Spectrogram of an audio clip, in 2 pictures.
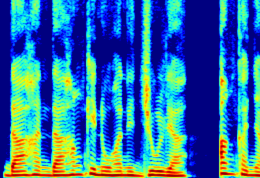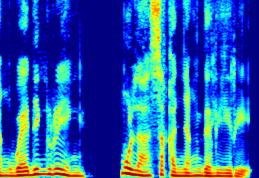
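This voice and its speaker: A woman narrating a dramatic audiobook story in a steady, dramatic manner. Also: fairly low pitch, normal speed, no room sound, studio quality.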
